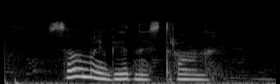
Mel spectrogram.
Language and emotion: Russian, sad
